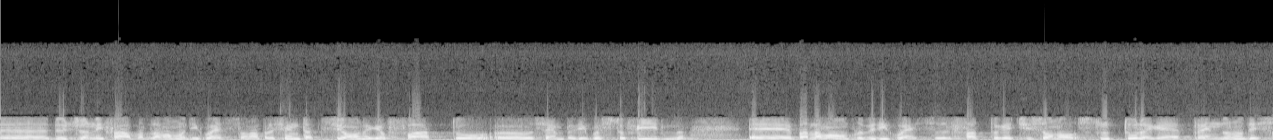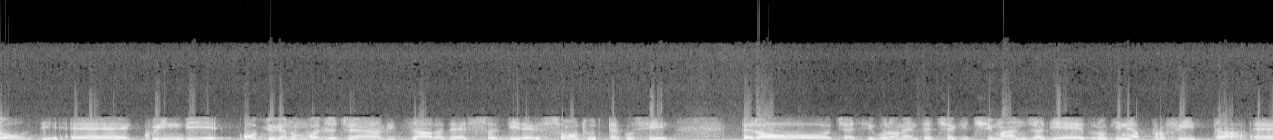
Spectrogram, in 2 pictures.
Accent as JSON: {"language": "Italian", "town": "Noto", "region": "Sicily", "country": "Italy", "said": "nel paesino qua vicino a dove abito io sono di Noto, Pachino"}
